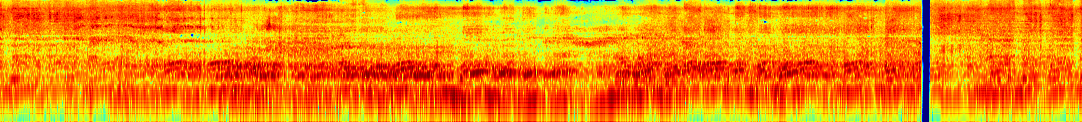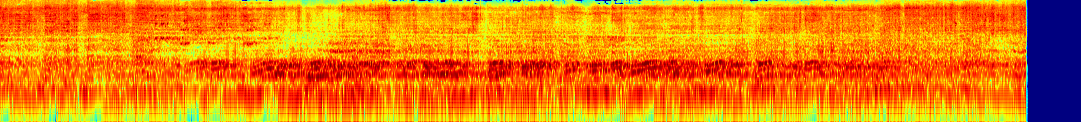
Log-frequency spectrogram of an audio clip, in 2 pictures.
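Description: A Chevrolet Chevette drift car's engine revving hard and bouncing up and down in pitch while its rear tyres squeal and skid through donuts. The sound cuts out for an instant about halfway through.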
